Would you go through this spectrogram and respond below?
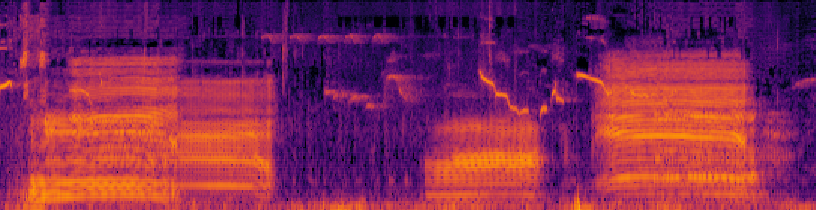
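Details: Three long, resonant moos from tame cows on a road calling friends, the middle one lower and softer, with faint bird whistles in the quieter gaps.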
